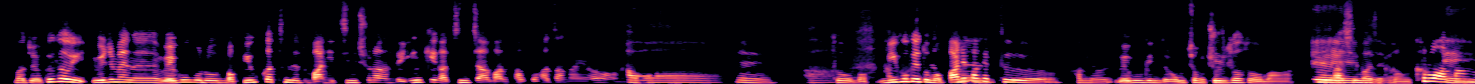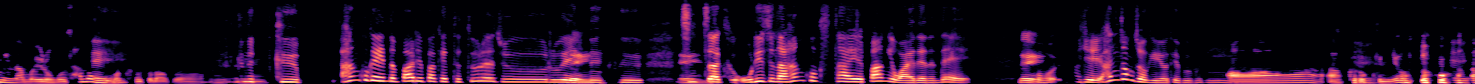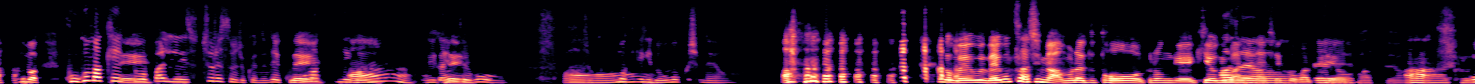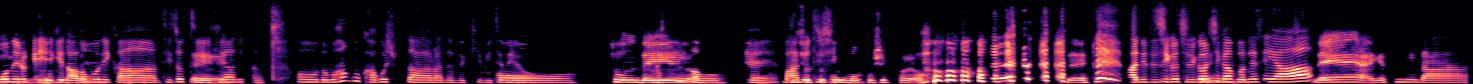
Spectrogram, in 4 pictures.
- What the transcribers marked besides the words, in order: distorted speech; other background noise; laugh; laugh; tapping; laughing while speaking: "예"; laugh; laughing while speaking: "네"
- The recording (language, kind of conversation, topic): Korean, unstructured, 가장 기억에 남는 디저트 경험은 무엇인가요?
